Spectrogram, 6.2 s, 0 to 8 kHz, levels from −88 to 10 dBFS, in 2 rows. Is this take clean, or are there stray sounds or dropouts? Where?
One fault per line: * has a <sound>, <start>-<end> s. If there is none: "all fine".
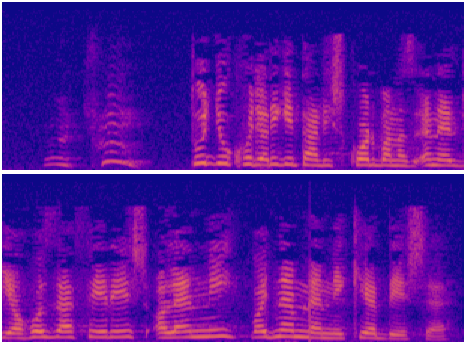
* has a sneeze, 0.3-1.0 s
